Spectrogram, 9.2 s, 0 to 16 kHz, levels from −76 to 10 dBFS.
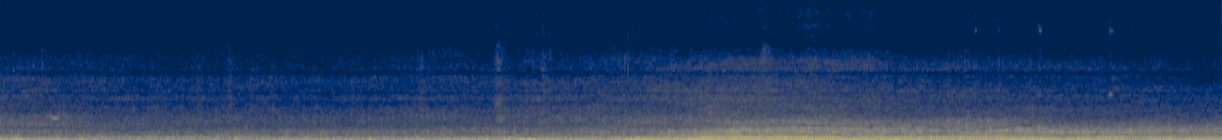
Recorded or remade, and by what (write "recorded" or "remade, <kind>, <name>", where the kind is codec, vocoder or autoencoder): recorded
